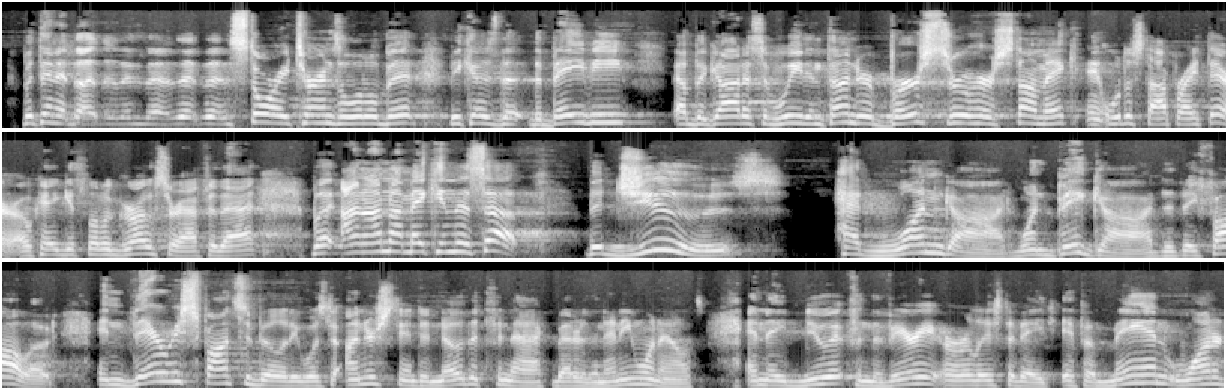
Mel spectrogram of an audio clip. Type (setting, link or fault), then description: setting, large echoing room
